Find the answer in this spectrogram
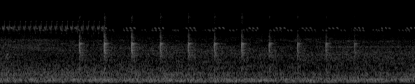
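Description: Insects chirping: a steady, high, pulsing trill, joined about a second in by a regular series of sharp ticks, about four a second.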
